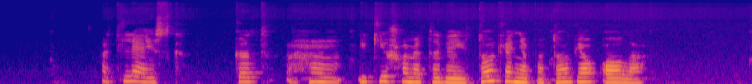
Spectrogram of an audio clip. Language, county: Lithuanian, Utena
